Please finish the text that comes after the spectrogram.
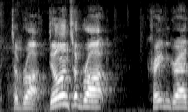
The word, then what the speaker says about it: TeBrake: pronounce it can you tell me how to pronounce this to brock to brock to brock dillon to brock creighton grad transfer in not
